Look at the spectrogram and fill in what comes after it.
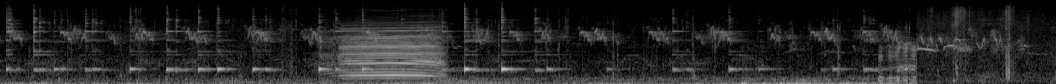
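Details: A single bellowing moo rises midway through, heard among cows foraging for food on a meadow, over a steady, repeated clank of cowbells and scattered bird chirps.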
